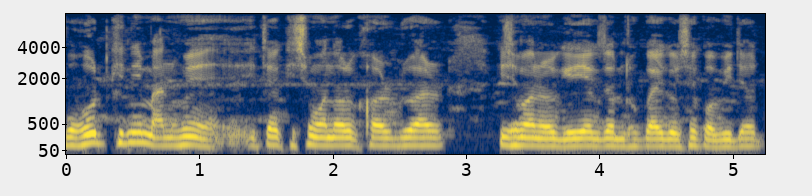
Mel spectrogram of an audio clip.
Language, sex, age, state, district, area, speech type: Assamese, male, 60+, Assam, Udalguri, rural, spontaneous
